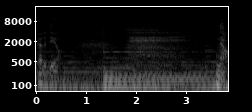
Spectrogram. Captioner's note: sighs deeply; scottish accent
